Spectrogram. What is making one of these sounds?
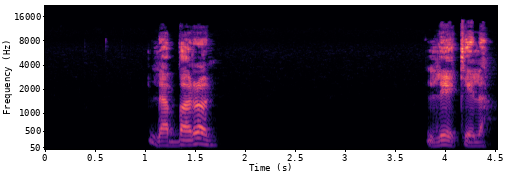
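A man speaks in short bursts close to a microphone, as if on an online call.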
